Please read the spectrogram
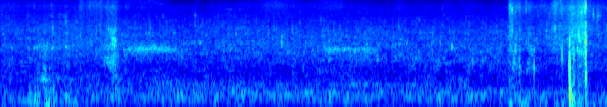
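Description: Faint, steady running of a small woodland stream. A few sharp footstep knocks come near the end.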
